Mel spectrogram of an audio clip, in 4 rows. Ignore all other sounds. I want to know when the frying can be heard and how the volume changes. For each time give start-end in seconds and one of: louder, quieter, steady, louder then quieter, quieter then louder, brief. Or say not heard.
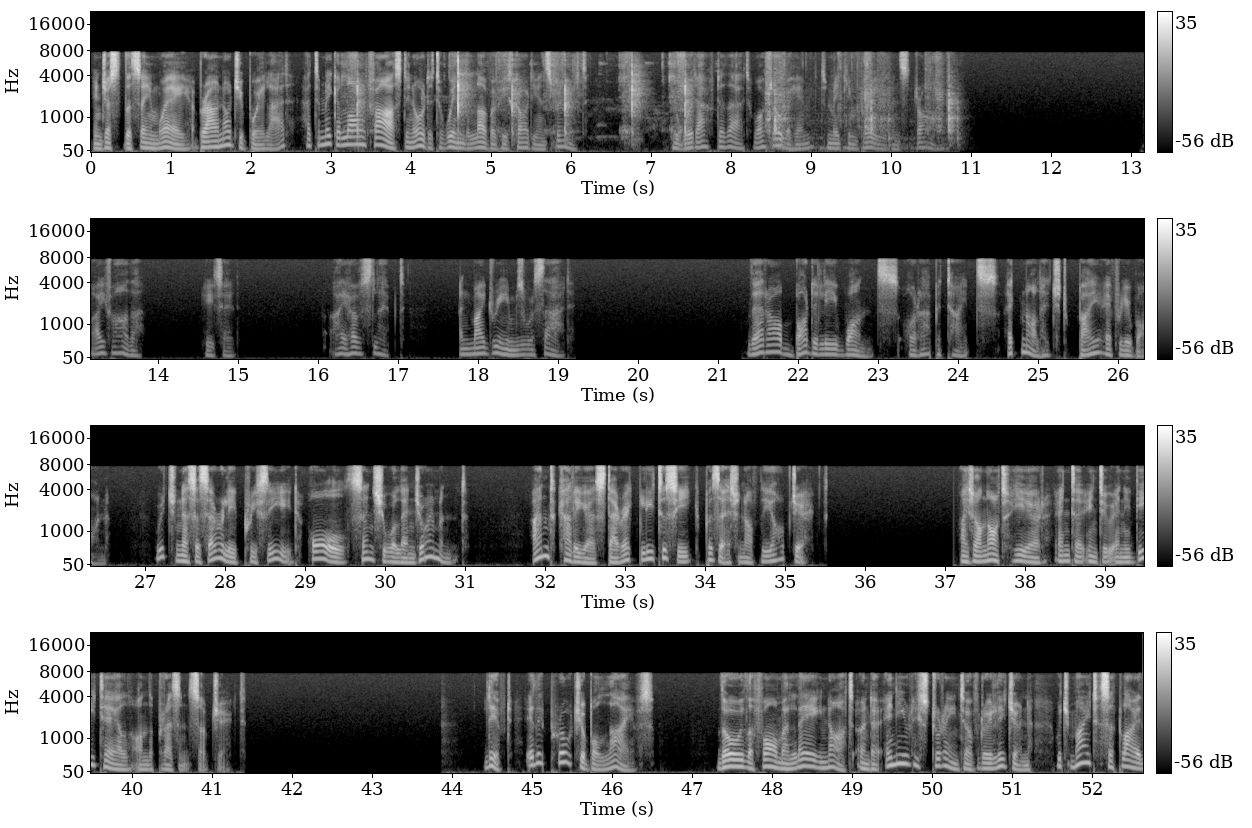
not heard.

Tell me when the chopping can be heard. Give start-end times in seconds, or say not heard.
3.1-7.7, 8.4-10.9.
